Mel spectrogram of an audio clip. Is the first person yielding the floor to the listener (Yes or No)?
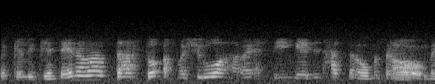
No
